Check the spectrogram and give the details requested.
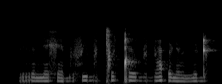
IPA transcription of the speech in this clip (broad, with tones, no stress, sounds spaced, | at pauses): r ʊ˨ n ɛ˨ x ɛ˨ b ʊ˧ f i˦ b ʊ˨ ǀ ʊ˦ ǃ ə˧ ʊ̯ b ə˧ b a˦ ʔ ʊ˨ ɳ ə˨ ʊ̯ n ʊ˧ ɖ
